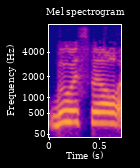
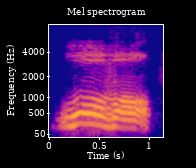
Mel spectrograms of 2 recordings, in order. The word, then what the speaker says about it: Louisville: how to say it it's not Lewisville it's not Louisville it's Louisville but we are in Frankfurt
